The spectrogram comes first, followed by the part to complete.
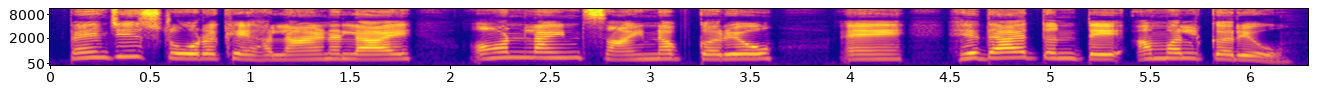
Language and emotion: Sindhi, neutral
